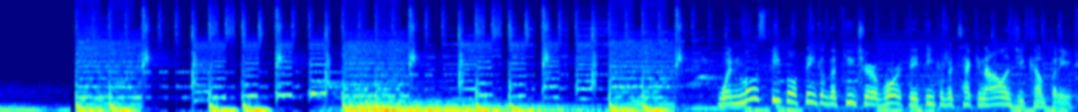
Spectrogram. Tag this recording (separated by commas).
Music, Speech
